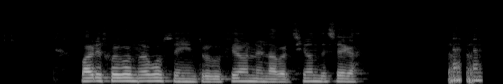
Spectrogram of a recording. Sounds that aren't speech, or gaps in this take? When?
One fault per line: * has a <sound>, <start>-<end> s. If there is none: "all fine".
* has a laugh, 4.5-4.8 s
